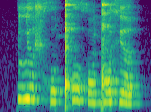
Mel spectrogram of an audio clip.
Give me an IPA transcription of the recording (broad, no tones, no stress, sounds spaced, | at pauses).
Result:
lʲ o ʃ x o ǃʰ o x ɔ ŋ͡ǃ ɔ xʲ ɜ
